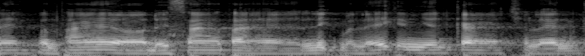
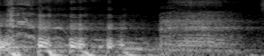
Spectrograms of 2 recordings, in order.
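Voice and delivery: high-pitched real laugh; 11 semitones higher than usual. Real, not acted. Player answering whether he loves his fans, laughing. Amused while answering fan question.

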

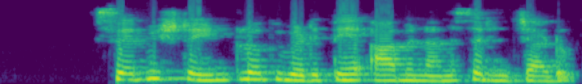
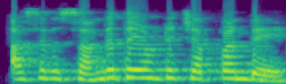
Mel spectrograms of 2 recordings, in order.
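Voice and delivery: impatient snap, pitched higher; an exasperated demand, cut to the point; irritated; 5 semitones higher than usual. A narrator's reading. Master demanding the truth from the maid, irritated and higher. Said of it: "అన్నాడు విసుగ్గా".

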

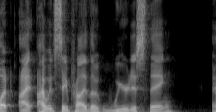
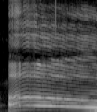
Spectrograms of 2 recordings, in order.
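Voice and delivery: long, high crowd "ohhh"; imitated crowd "oh". DJ mimics the room reacting, high drawn-out "oh". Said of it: "you can hear 'em go".

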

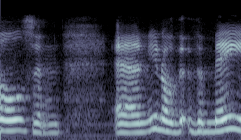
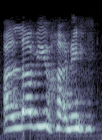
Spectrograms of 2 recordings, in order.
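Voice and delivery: higher, sing-song mock of the sappy couple; a lightly hammed-up parody of endless I-love-yous; teasing the couple's constant sweet talk, higher and louder; mock lovey-dovey; 5 semitones higher, 3 dB louder than usual. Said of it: "sum up this movie with one gesture or one sound".

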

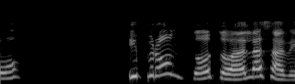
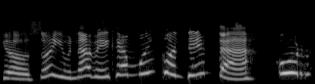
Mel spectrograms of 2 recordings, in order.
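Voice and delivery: high bright bee voice; happy bee voice; 7 semitones higher than usual. A narrator's reading. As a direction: cheer like a tiny bee.

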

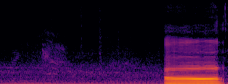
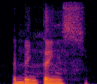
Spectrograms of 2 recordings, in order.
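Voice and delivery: ordinary delivery

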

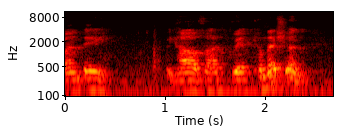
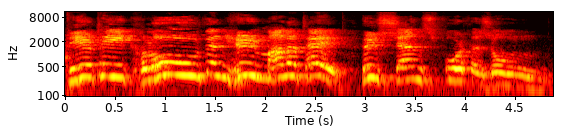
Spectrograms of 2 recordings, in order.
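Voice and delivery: loud, high-pitched preacher's cry; preaching at full force; 9 semitones higher, 14 dB louder, slower than usual. Real, not acted. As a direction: proclaim it at full volume to the congregation.

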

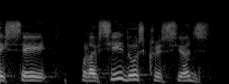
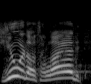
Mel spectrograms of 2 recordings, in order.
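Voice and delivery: loud, higher roaring lion; lion's roar; 7 semitones higher, 10 dB louder than usual. Acted. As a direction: roar it at him. Lion roars at Tumba.

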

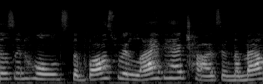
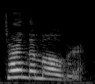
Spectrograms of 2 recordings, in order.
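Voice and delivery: loud, higher-pitched angry command; angry order; 4 semitones higher, 8 dB louder than usual. A narrator's reading. Queen to the knave about the gardeners, angrily. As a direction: order it sharply in a raised voice. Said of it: "The queen turned angrily".

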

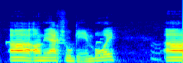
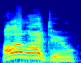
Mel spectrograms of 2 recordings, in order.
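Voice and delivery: loud cheer; 11 semitones higher, 10 dB louder than usual. Real, not acted. Celebrating score.

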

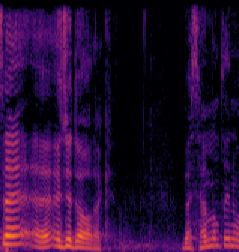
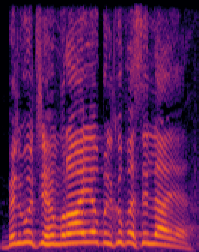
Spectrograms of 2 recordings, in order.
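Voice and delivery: loud, unaware of own volume; too loud, headphones on; 6 semitones higher, 6 dB louder than usual. Real, not acted. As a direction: shout over music in your ears. Guesser now wearing headphones.

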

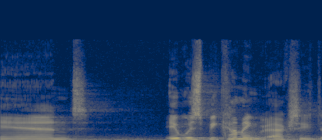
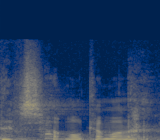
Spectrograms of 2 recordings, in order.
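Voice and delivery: normal talking voice

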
